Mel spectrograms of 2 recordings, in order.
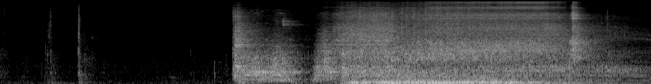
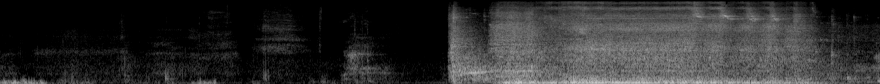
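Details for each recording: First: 1984 Corvette C4 with Crossfire Injection, parked over 20 years, with fuel poured down the intake: a short crank, then it fires and roars, dips, catches again and runs rough on the priming fuel. Fuel delivery is suspected but unconfirmed. Brief fire, then stumble. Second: 1984 Corvette C4 with Crossfire Injection, parked over 20 years: after handling noise the engine catches and settles into a steady, even run with no knocks or rattles; sounds okay.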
